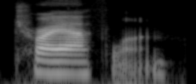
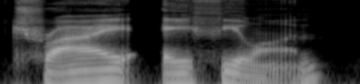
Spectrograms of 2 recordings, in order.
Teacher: It's pronounced triilon with the stress on the second syllable. This maintains the clarity of the Greek root try meaning three and a meaning contest.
